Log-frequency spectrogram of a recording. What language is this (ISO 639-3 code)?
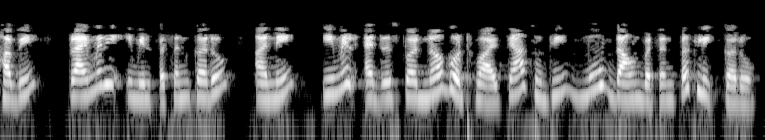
guj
